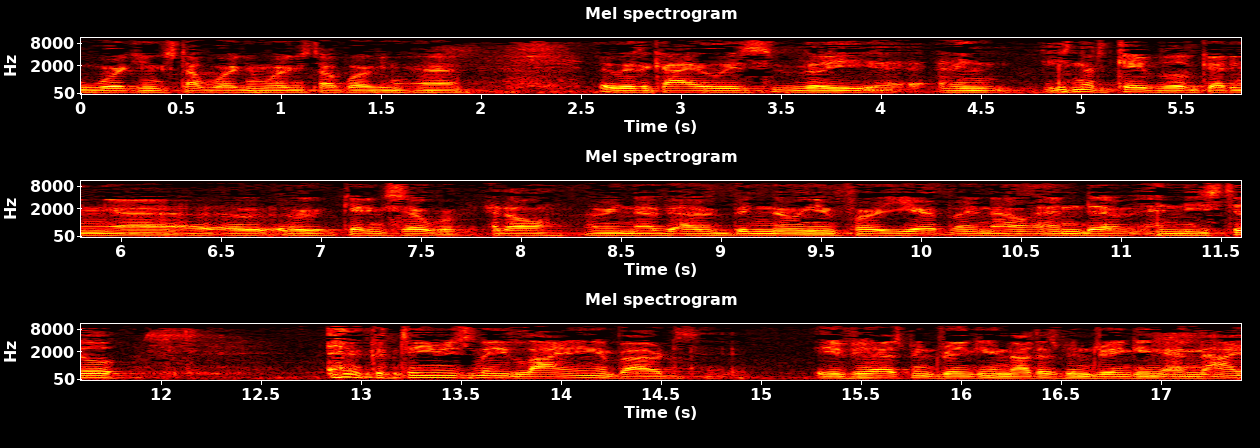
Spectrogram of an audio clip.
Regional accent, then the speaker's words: Copenhagen, Capital Region of Denmark, Denmark; English is a second language; I'm an alcoholic from Copenhagen.

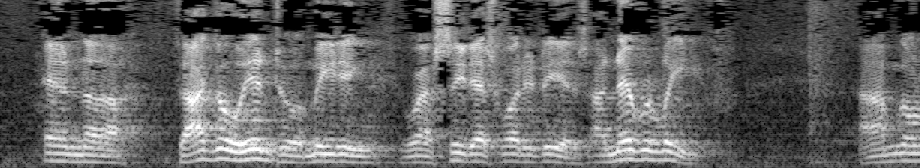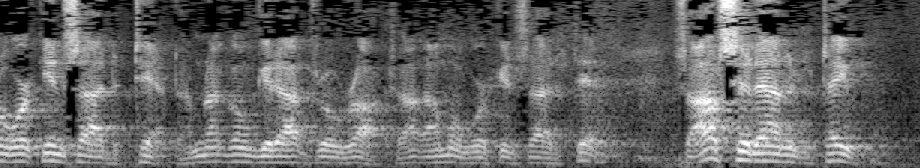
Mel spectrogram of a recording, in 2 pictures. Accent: Southern Pines, North Carolina, United States; from Southern Pine, North Carolina.

